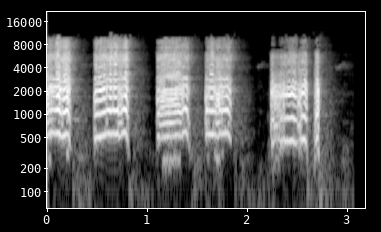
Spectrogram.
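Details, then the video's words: Wild junglefowl giving five loud, harsh, nasal squawks, each about half a second long, in a quick uneven series with short gaps between. "The Sound of wild chickens"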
